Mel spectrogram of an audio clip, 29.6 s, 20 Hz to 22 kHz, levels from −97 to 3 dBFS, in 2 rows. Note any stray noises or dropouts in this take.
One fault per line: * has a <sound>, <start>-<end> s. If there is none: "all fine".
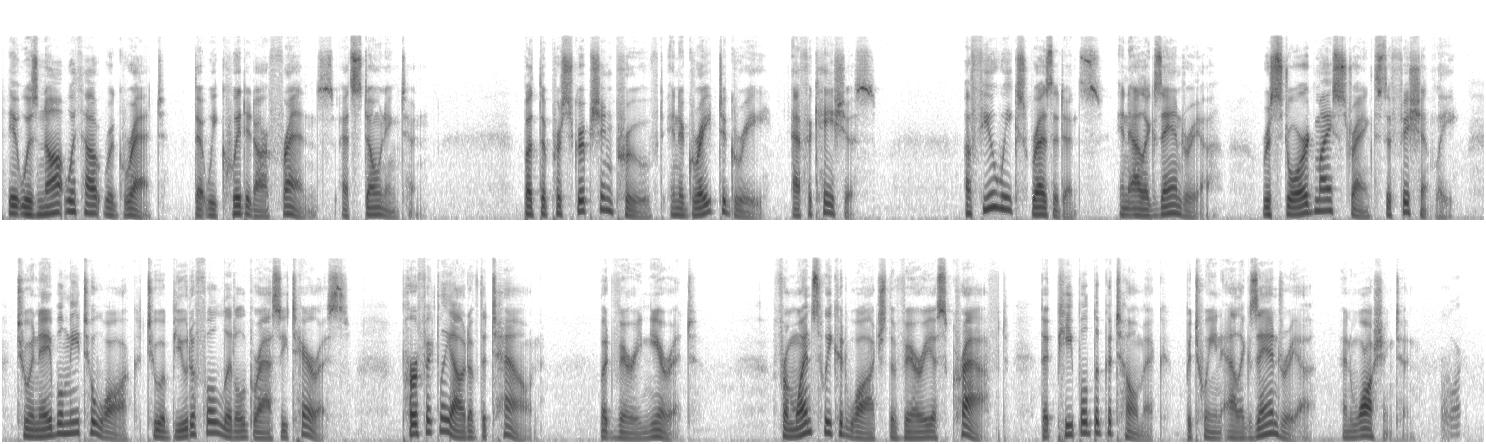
* has a laugh, 29.2-29.4 s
